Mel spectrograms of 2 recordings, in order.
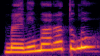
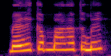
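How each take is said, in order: First: Rising higher and louder in disbelief; can't believe what she just heard; shocked disbelief. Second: Higher, louder outraged question; indignant disbelief. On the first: Wife stunned at husband's accusation, high disbelieving question. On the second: Wife indignantly demanding when she ever hit him. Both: A narrator's reading.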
